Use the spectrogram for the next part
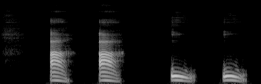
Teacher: Hmong vowels are all glottalized. That means that the throat closes in and it makes that sound. Ah, u, u. So when you do a diphthong, you drop the glottalization on the second.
